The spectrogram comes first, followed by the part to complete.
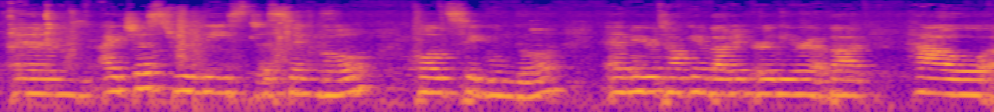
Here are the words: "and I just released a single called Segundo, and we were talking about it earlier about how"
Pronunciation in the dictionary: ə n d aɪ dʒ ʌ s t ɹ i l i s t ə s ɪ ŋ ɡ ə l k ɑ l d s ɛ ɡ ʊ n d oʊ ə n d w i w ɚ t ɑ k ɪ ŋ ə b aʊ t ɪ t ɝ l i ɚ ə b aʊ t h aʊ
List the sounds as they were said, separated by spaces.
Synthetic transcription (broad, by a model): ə n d aɪ dʒ ʌ s t ɹ i l i s t ə s ɪ ŋ ɡ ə l k ɑ l d s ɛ ɡ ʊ n d oʊ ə n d w i w ɚ t ɑ k ɪ ŋ ə b aʊ t ɪ t ɝ l i ɚ ə b aʊ t h aʊ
